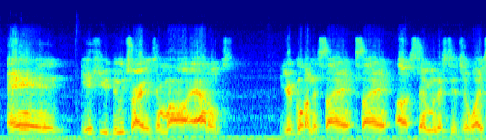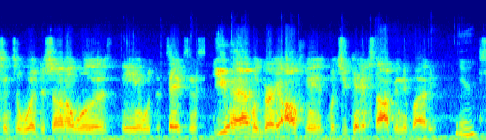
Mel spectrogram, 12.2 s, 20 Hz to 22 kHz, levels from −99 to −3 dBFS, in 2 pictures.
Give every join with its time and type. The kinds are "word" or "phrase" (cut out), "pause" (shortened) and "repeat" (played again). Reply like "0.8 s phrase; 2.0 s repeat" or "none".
1.0 s word; 3.5 s word; 3.9 s phrase; 4.4 s repeat; 8.6 s phrase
